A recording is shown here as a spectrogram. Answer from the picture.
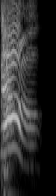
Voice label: Pain, Female; Warframe; Railjack; Cephalon Suda

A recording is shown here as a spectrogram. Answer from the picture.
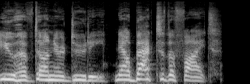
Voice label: Crew Heal, Steel Meridian Female; Dialog; en; Warframe; RailjackCrew

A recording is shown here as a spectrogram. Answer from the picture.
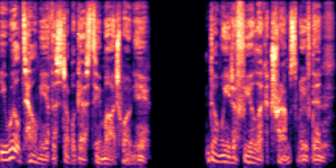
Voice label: Ambient Barks, en; Warframe; Mall Romance; Arthur

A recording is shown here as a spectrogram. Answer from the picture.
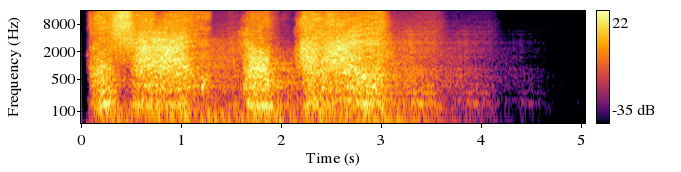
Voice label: Boss Speak Combat Taunt; Dialog; Taunts; Golem; Warframe

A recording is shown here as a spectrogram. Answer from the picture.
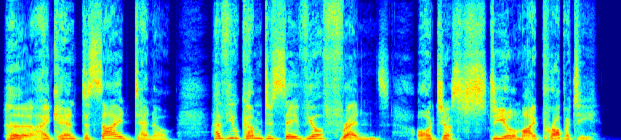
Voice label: Taunt Neutral

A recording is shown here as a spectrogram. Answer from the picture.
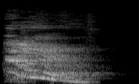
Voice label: Death Soldier Male; Sinecure Soldier Male A

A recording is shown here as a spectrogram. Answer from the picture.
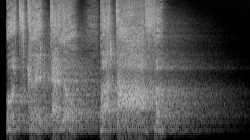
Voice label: Player Spotted Corrupted Grineer Male

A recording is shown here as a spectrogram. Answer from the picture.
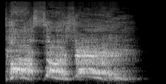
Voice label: Attack Male, en

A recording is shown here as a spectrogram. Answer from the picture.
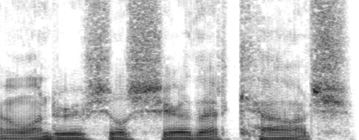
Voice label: Citizen Male, en; Citizens; Warframe; Mall

